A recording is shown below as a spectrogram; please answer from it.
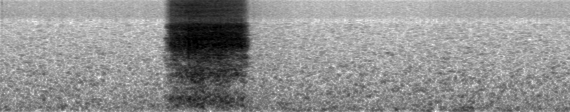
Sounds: Sniff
